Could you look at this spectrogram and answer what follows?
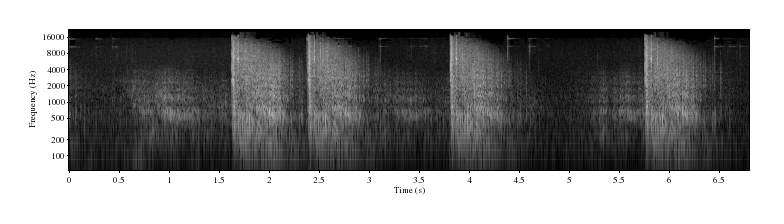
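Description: Gunfire from 300 Blackout and 5.56 rifles at an outdoor desert range, four loud, sharp shots spaced a second or two apart, each with a short echoing decay and no talk.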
